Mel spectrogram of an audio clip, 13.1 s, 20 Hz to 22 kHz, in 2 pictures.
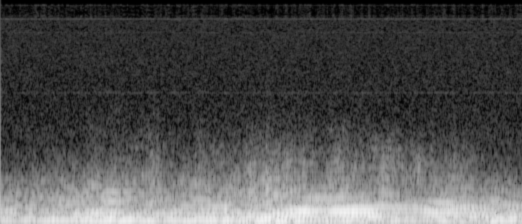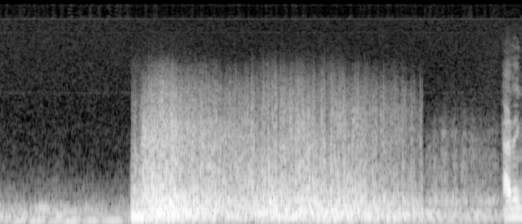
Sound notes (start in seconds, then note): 4.2 propellor continues buzzing; 8.2 gun blasts; 11.8 propellor buzzes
